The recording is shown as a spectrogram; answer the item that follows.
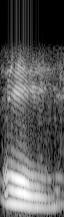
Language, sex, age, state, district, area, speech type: Bodo, female, 60+, Assam, Chirang, rural, conversation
